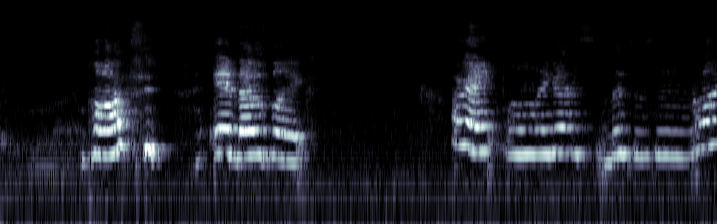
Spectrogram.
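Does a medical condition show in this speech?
Yes: cerebral palsy.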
